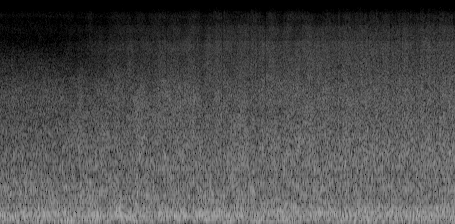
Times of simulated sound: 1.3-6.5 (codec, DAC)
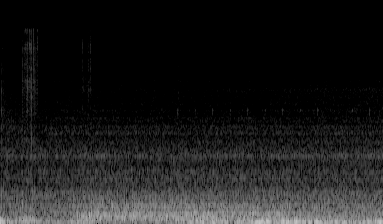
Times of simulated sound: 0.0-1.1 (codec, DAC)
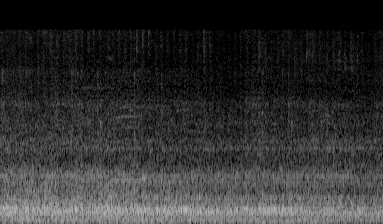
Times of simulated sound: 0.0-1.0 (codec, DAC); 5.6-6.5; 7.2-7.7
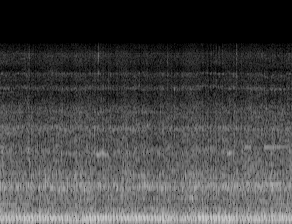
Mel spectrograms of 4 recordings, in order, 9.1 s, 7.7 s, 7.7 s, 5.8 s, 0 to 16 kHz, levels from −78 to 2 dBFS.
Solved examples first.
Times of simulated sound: 0.5-4.0 (codec, DAC); 4.5-5.3

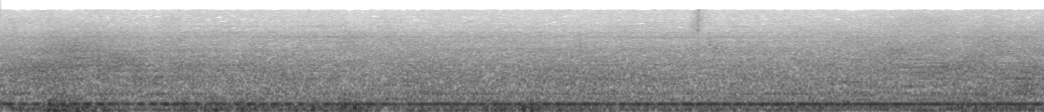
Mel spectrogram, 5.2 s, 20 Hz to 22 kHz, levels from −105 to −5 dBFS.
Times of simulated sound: 0.0-0.9 (codec, DAC); 1.7-2.2; 4.2-5.2

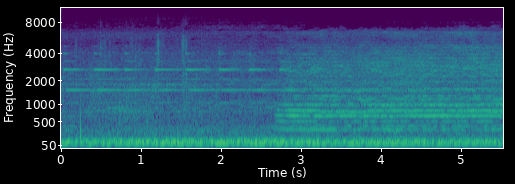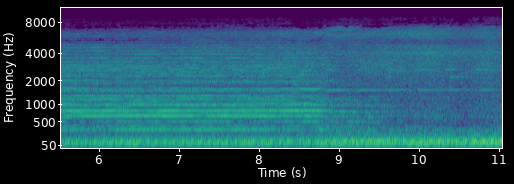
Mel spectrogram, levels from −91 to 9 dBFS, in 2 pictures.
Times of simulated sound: 1.8-5.5 (codec, DAC); 8.4-9.6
